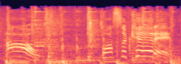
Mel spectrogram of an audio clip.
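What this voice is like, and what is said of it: Welsh accent. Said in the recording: “that's a Welsh accent. Do you want to hear it again?”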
